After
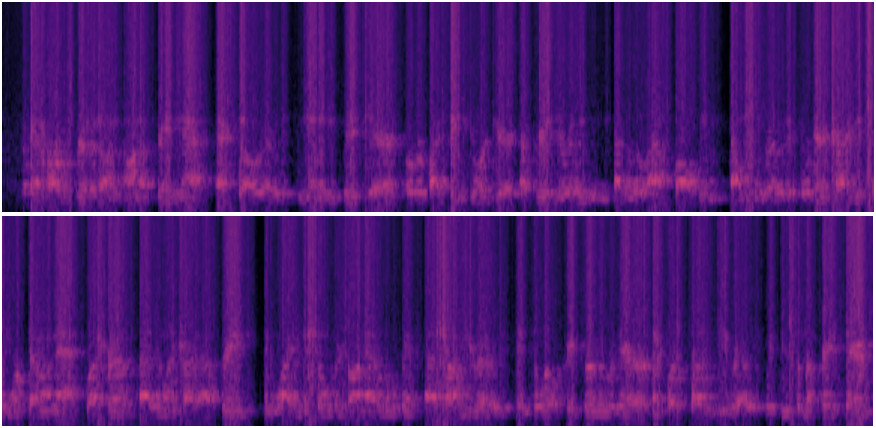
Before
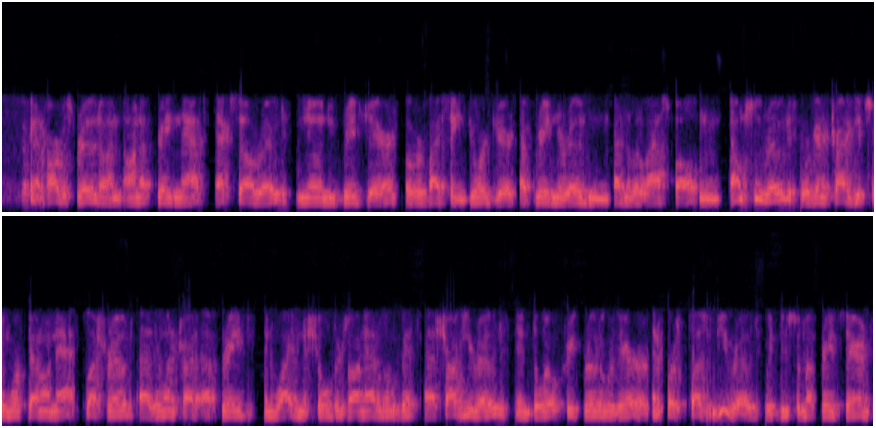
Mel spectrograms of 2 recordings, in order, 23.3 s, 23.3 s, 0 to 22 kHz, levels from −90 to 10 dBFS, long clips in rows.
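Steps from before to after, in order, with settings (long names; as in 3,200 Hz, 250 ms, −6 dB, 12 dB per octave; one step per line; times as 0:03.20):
high-pass filter 1,300 Hz 12 dB per octave
far-end echo of a speakerphone 160 ms, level −14 dB
rectangular room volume 280 cubic metres, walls furnished, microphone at 1.2 metres
converter with an unsteady clock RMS 0.11 ms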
